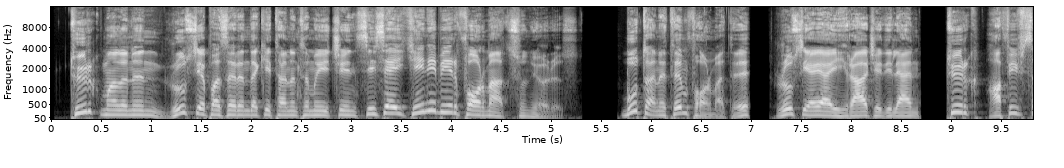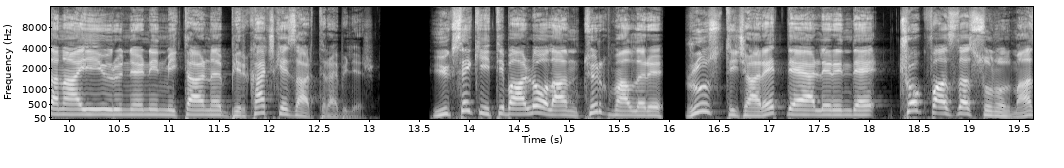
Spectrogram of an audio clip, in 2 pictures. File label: Turkish male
